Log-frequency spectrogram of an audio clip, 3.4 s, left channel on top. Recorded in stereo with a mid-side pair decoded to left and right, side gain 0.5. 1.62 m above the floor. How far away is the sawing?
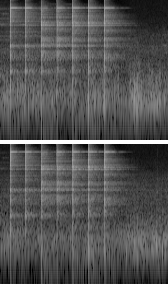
I don't hear sawing.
